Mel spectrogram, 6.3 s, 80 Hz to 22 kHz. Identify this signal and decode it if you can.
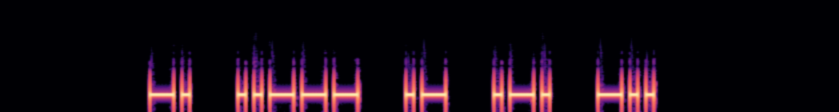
Morse code, heard as a keyed tone, about 20 wpm, spaced as for 15 wpm, 700 Hz. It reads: N2ARD
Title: 082 Lesson 14g - Number 2 - Call Signs 20wpm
